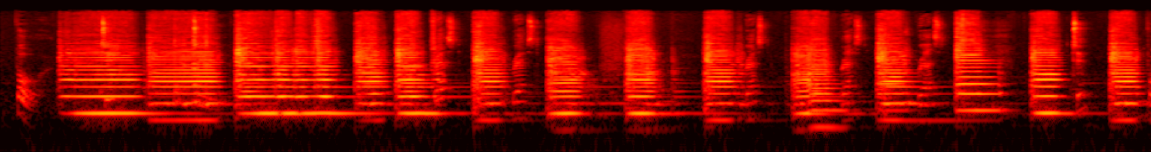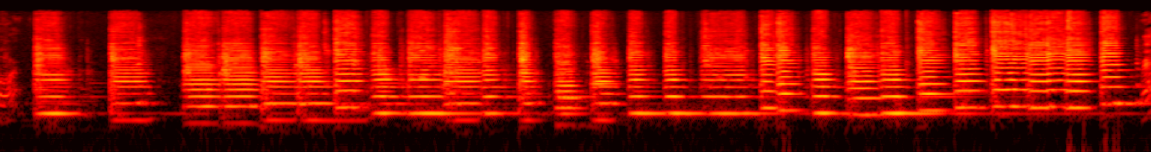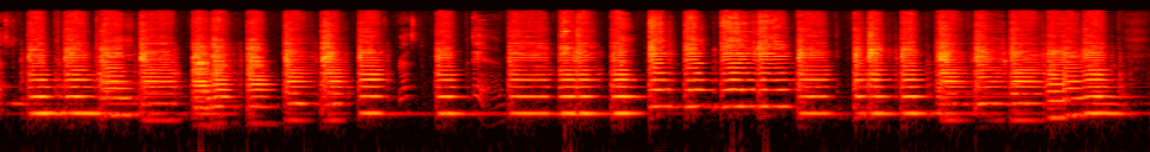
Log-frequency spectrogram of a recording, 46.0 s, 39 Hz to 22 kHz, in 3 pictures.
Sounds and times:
Cello: 0.0 - 46.0
Speech: 0.2 - 0.6, 6.8 - 7.2, 12.2 - 12.6, 15.3 - 15.6, 30.6 - 30.9, 36.0 - 36.2, 37.0 - 37.4.

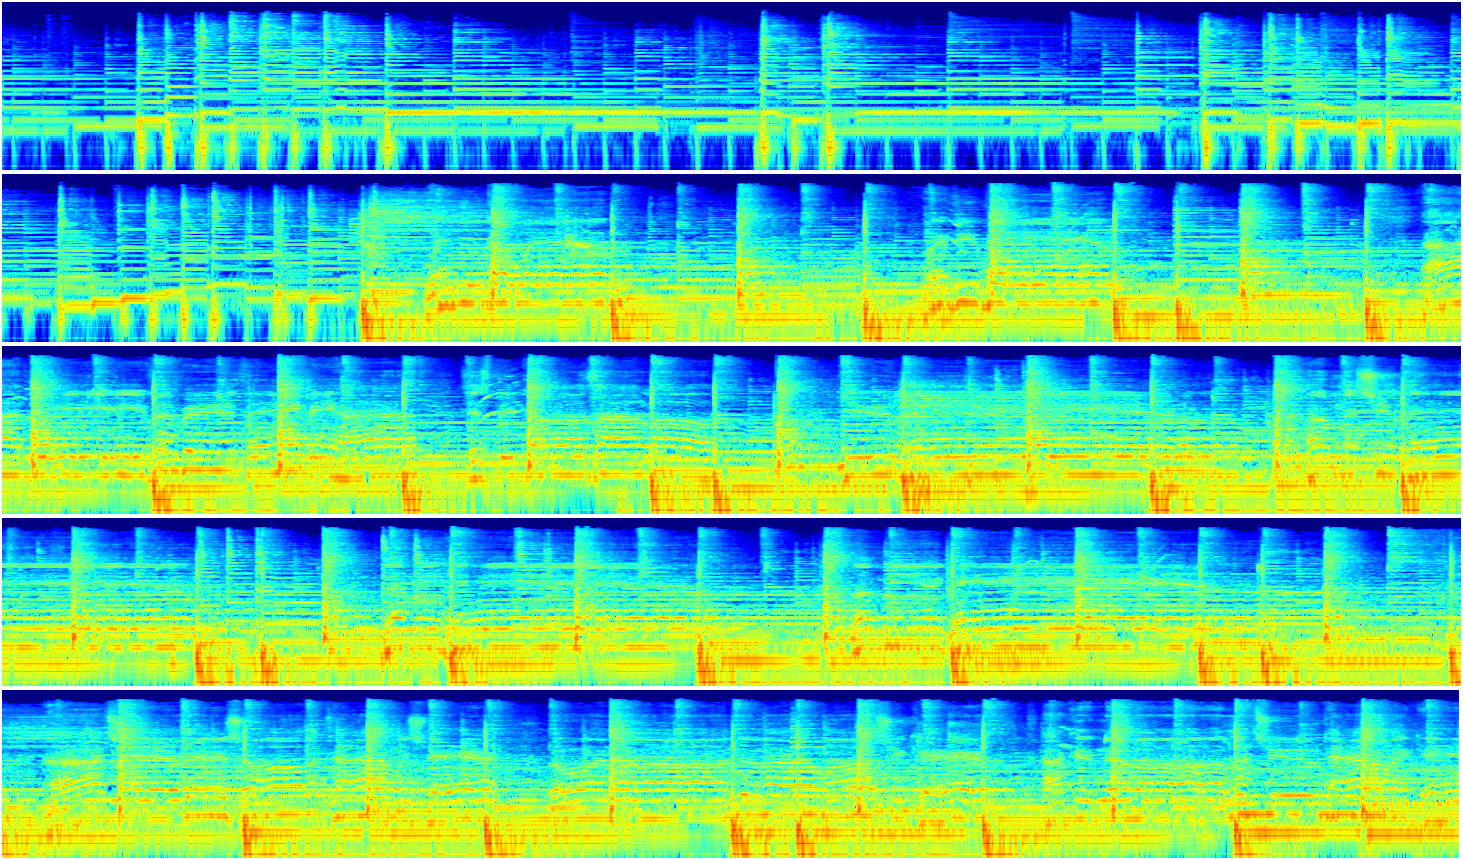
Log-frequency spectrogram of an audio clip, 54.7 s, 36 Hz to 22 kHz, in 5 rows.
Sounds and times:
Music: 0.0 - 54.7.

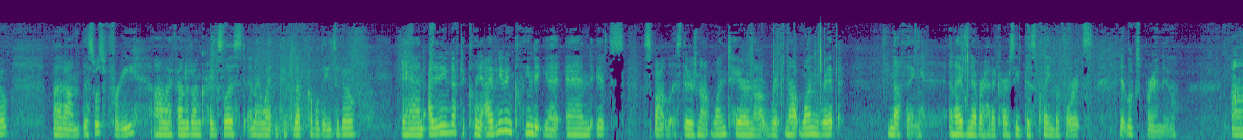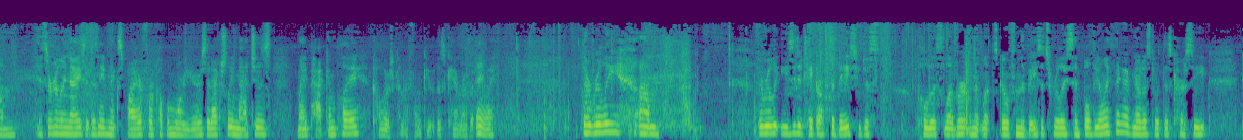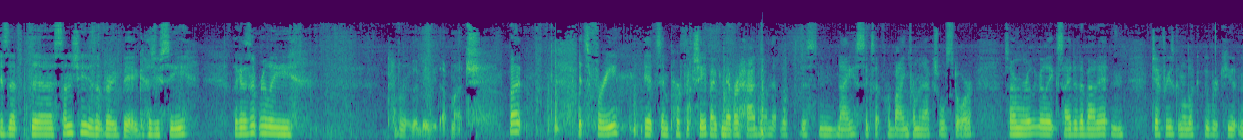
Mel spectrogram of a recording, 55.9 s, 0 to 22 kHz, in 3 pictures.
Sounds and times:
Speech: 0.8 - 12.7, 13.3 - 17.7, 18.4 - 26.1, 27.4 - 28.6, 30.0 - 40.2, 40.8 - 41.9, 43.1 - 45.2, 46.0 - 55.9.

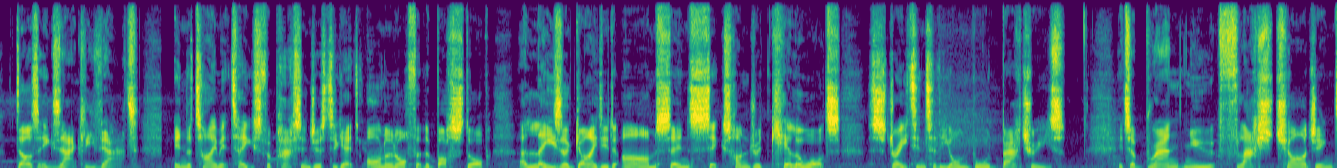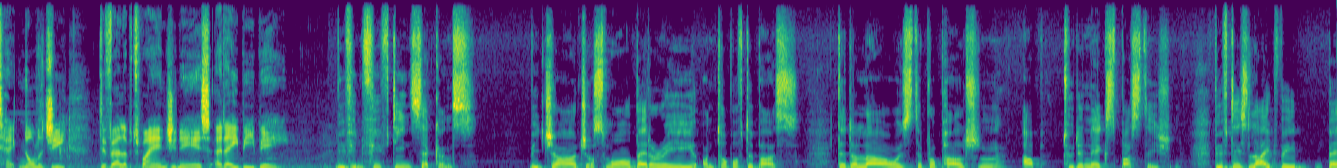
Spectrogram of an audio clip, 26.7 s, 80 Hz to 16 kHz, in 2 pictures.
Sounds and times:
Speech: 0.0 - 26.7.

